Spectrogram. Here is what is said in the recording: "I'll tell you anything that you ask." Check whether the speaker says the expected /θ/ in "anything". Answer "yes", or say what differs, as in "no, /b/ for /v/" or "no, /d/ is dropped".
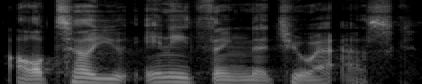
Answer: yes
